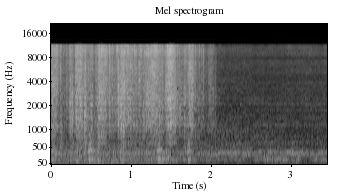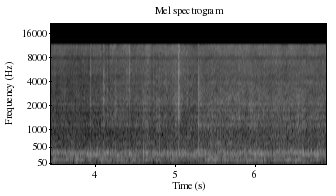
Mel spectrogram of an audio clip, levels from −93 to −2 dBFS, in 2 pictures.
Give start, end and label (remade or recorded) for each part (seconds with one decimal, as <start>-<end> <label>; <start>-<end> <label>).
0.0-2.5 recorded; 2.5-6.9 remade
